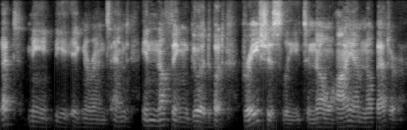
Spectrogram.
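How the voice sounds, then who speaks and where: Slow, intense devout young woman played by a man. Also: fairly low pitch, sharp tone, poor audio. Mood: earnest, resolute. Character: devout, steadfast young woman pleading for her condemned brother. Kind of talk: Shakespearean staged reading.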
